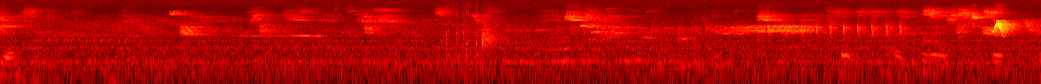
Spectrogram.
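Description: Cuban solitaire giving clear, ringing, flute-like phrases that rise and overlap, over a steady insect drone and other faint bird calls.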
